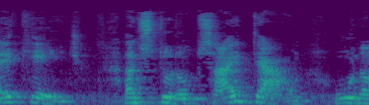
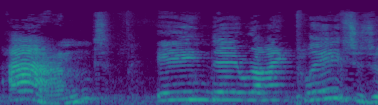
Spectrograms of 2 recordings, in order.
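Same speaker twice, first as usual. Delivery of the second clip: drawn-out, high fussy voice; slow and fussy; 10 semitones higher, much slower than usual. Acted. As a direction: stretch it out fussily. Mugglewump fussy instruction.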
